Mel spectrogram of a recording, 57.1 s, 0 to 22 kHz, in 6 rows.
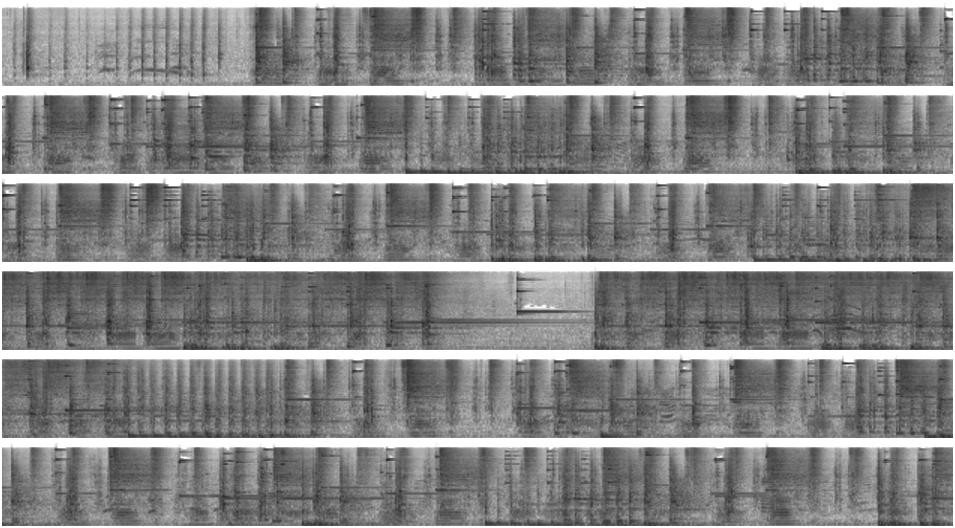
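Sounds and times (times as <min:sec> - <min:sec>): snare and bass drums: 0:00.0 - 0:33.0, 0:34.4 - 0:57.0
mallet keyboards ringing: 0:02.5 - 0:57.0.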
